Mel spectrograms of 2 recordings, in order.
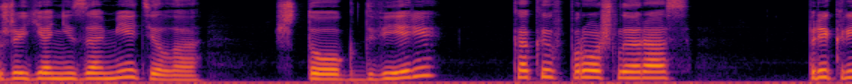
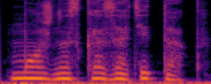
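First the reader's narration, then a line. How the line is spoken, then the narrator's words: Quiet reply. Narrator (Russian): тихо ответила я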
